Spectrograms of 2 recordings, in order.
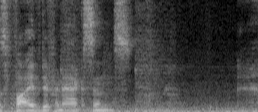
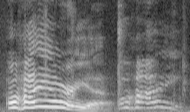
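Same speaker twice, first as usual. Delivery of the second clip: very high squealing greeting; 9 dB louder than usual. Real, not acted. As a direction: squeal hello at the pet. Baby talk to dog.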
